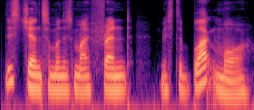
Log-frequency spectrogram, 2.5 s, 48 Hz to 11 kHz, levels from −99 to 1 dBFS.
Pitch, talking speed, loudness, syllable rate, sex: 130 Hz, 165 wpm, -20 LUFS, 5.1 syllables/s, male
